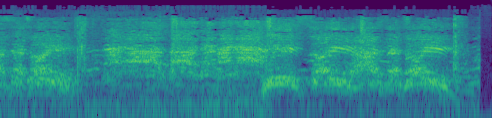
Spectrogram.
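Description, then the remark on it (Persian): A large crowd of protesters chants slogans in unison near Behesht-e Sakineh cemetery near Karaj, Iran, at a fortieth-day mourning ceremony for those killed in recent protests, loud and steady, with rhythmic surges of many voices and sharp bursts of shouting through the noisy din. “در تصاویر منتشره سر دادن شعار و شلیک گاز اشکاور و تیراندازی به سوی معترضان دیده می‌شود.”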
